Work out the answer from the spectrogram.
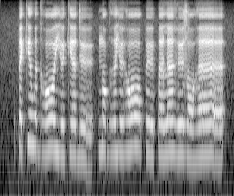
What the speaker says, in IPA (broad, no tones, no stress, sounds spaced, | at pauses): p ɛ kʲ ə w ə ɡʱ ɔː j ø kʲ ɜː d øː | n ɔ ɡʱ ə j ø ɦ ɔː p øː p ɜ l ɜ ɦ ø z ɔː ɦ ɜː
